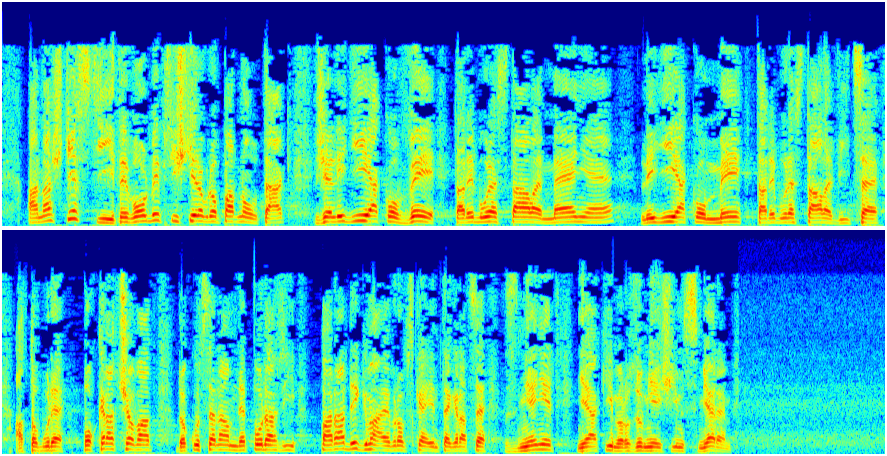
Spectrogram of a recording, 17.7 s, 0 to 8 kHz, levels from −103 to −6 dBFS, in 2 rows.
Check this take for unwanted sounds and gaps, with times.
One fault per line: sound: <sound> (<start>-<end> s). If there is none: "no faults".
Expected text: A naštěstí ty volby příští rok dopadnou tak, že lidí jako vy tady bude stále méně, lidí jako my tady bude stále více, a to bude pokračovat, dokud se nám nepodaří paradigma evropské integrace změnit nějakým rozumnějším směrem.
no faults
